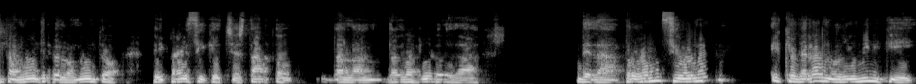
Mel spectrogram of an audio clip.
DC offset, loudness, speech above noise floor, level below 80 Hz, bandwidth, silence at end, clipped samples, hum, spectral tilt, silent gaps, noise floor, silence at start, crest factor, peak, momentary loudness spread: under 0.1%; -15 LUFS; 66 dB; -54 dBFS; 12.5 kHz; 0.05 s; under 0.1%; none; -7.5 dB/octave; none; -80 dBFS; 0 s; 12 dB; -4 dBFS; 8 LU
